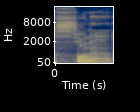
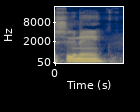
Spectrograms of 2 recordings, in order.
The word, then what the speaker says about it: sune: Now that sequence of moves is called a sune in speed cubing. It's not S-O-O-N-A-W, which is how it's pronounced, but S-U-N-U.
